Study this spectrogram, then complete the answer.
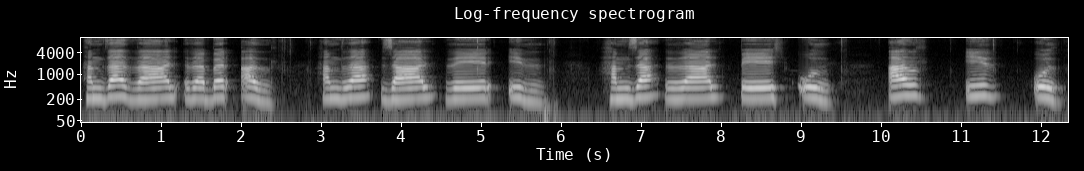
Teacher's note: رال میں سیٹی کی آواز نہیں آئے گی، اس کو باریکی سے پڑھیں گے۔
